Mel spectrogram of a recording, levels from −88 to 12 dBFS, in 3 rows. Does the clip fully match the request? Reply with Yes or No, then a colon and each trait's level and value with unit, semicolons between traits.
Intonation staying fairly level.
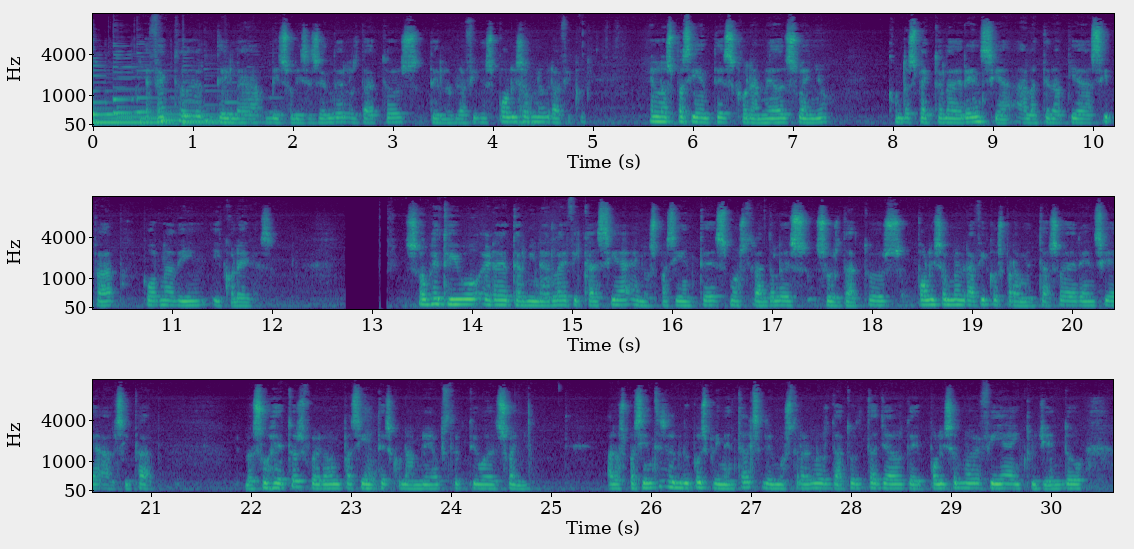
Yes: narrow, 2.3 semitones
